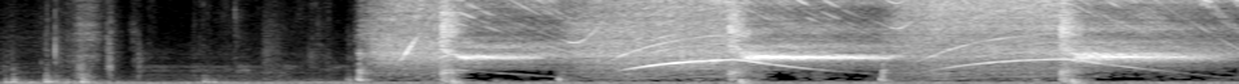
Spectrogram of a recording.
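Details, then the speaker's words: Dental air-turbine handpiece being tested after reinstalling on the line: high-pitched whine spinning up steadily with pitch sweeps at start and stop; handpiece running. "and then we'll take and turn that on. That's, I'm telling you, that is very smooth, nice and tight."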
